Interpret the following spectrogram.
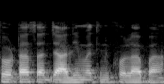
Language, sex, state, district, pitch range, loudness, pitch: Bhojpuri, male, Uttar Pradesh, Gorakhpur, 100-115 Hz, -17 LUFS, 110 Hz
